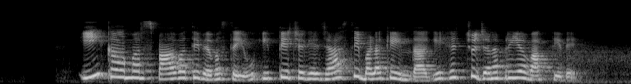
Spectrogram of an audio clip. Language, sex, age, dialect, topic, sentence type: Kannada, female, 31-35, Coastal/Dakshin, banking, statement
